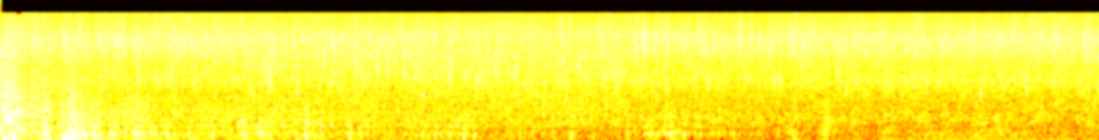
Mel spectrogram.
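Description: A thunderclap breaks in suddenly and rumbles away over about four seconds, above a steady rush of running water that carries on after it.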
